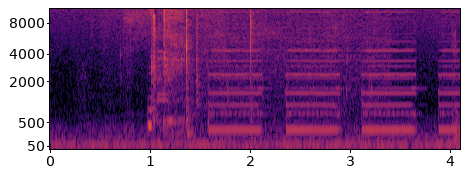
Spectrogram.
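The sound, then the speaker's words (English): In the film Gattaca, a urine sample testing machine sounds a loud electronic alarm after a brief clatter, repeating steady harmonic beeps in a regular rhythm, each tone held about half a second with short gaps, over a low background hum, flagging a hot sample. “My God, what's wrong with the machine? There's nothing wrong with the machine. It's a hot sample.”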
